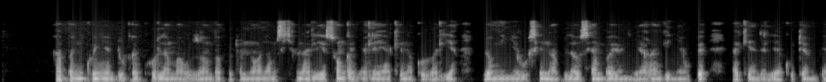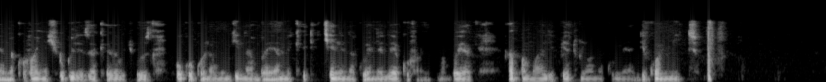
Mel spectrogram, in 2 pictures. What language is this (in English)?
Swahili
